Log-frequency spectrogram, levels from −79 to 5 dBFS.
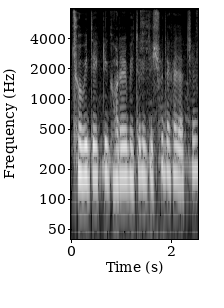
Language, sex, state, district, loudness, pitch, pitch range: Bengali, male, West Bengal, Cooch Behar, -16 LUFS, 170 Hz, 165-180 Hz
